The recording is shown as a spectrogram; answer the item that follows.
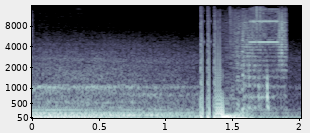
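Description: Intro sting sound design: a low rumbling drone with a sharp hit at the start and a louder cluster of hits about a second and a half in, then fading out.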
